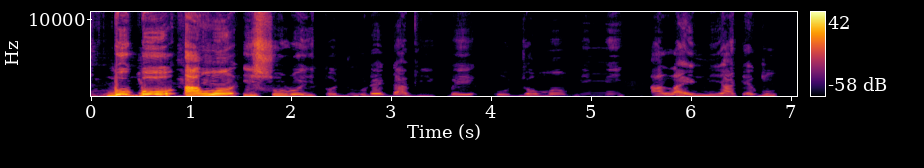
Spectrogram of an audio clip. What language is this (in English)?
Yoruba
